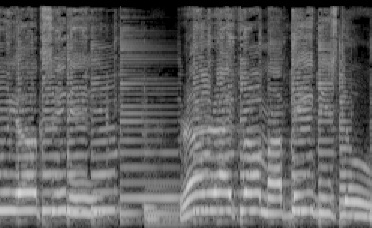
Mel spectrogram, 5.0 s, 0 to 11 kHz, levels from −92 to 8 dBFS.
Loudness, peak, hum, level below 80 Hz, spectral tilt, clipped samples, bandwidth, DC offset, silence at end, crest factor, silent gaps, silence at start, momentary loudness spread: -18 LUFS; -4 dBFS; none; -52 dBFS; -4.5 dB/octave; under 0.1%; 10.5 kHz; under 0.1%; 0 s; 14 dB; none; 0 s; 11 LU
